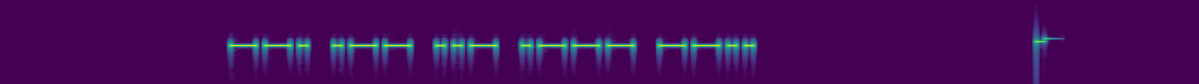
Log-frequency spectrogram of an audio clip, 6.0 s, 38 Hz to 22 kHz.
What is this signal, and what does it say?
Morse code, heard as a keyed tone, about 29 wpm, 700 Hz. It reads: GWUJZ
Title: Code Groups - 5 Letters - 28wpm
